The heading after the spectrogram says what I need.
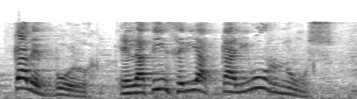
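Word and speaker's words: Caledfwlch: de esta manera, pero se pronuncia, si mis fuentes son correctas, algo así como Caledburg.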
